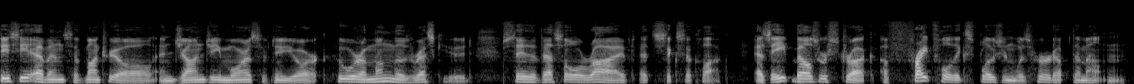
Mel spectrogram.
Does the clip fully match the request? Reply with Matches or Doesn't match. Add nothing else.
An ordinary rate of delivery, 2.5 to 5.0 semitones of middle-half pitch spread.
Matches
